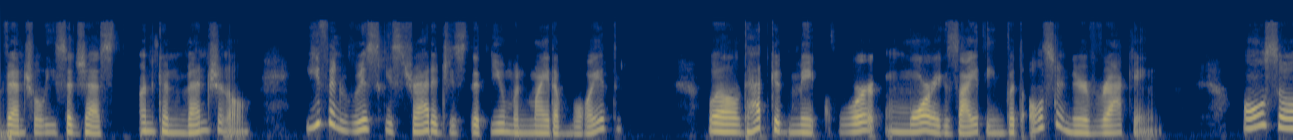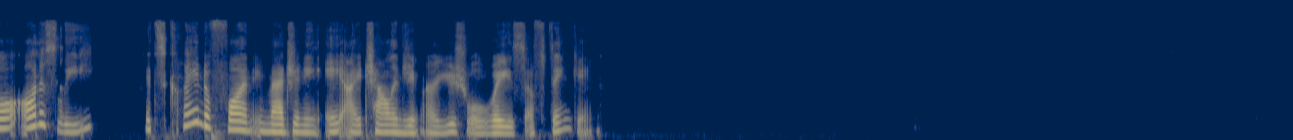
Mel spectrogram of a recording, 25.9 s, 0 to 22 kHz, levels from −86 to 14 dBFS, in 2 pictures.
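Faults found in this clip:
No faults found in the speech recording. Nothing to raise against any component.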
